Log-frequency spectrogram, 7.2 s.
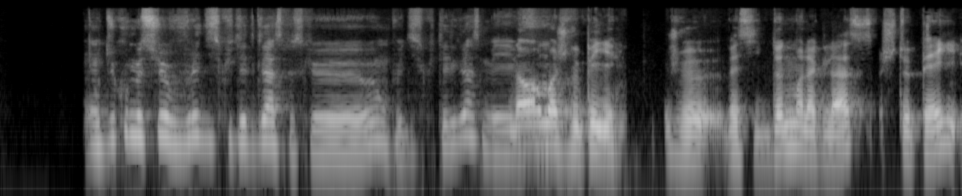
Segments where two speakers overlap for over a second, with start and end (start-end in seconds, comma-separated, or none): none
